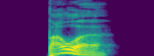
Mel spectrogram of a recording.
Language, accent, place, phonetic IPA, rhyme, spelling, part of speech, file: German, Germany, Berlin, [ˈbaʊ̯ə], -aʊ̯ə, baue, verb, De-baue.ogg
- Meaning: inflection of bauen: 1. first-person singular present 2. singular imperative 3. first/third-person singular subjunctive I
